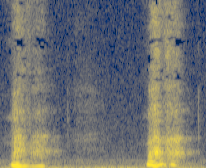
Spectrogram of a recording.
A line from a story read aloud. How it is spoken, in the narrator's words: In his weakness, he whispers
